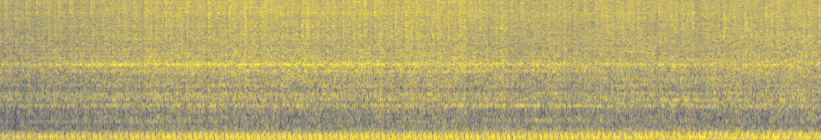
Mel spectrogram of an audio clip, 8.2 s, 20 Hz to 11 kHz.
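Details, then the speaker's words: 1982 Honda CM450, first run after sitting: a steady, even low putter at idle with no misses, knocks or hunting, and no leaks so far. The engine sounds healthy. "no leaking yet from anything so far so good the engine sounds really"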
